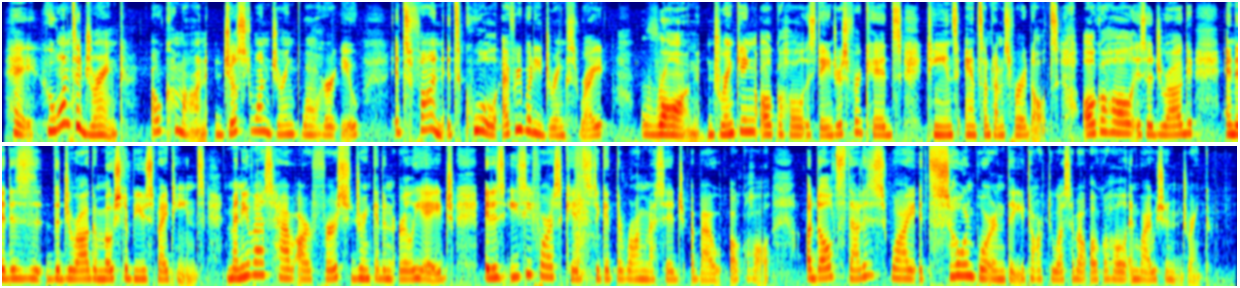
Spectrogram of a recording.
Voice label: Announcement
